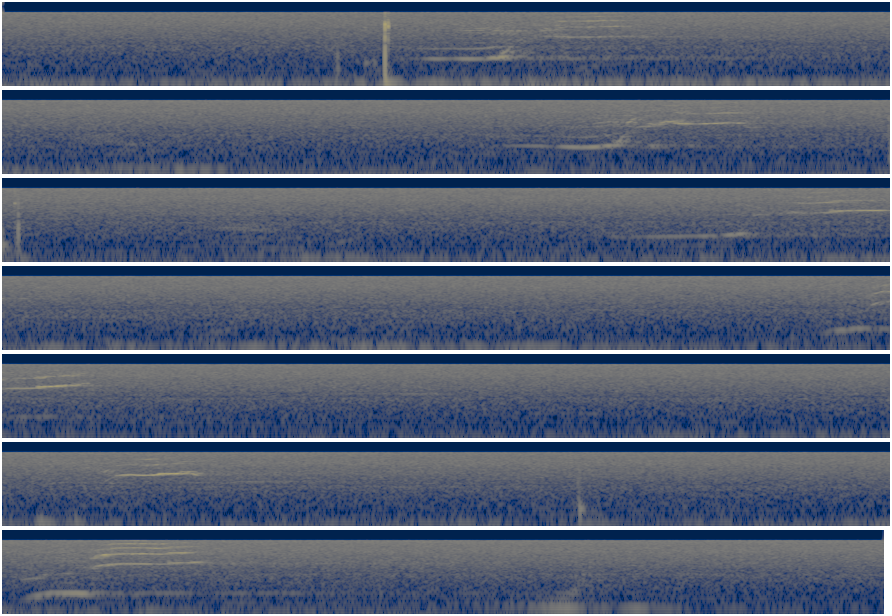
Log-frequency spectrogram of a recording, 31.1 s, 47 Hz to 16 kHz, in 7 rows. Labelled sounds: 2.7	3.2	humpback whale, 1.3 to 6.0 kHz
7.4	8.2	humpback whale, 1.2 to 3.3 kHz
12.8	13.4	humpback whale, 1.3 to 3.4 kHz
17.7	18.2	humpback whale, 1.0 to 3.8 kHz
22.7	23.7	humpback whale, 0.96 to 2.1 kHz
27.0	27.7	humpback whale, 1.1 to 7.7 kHz

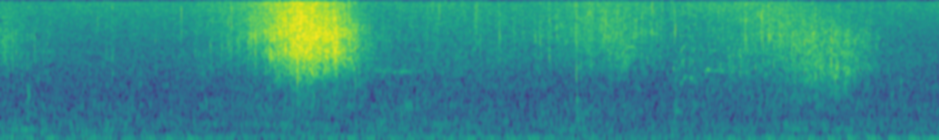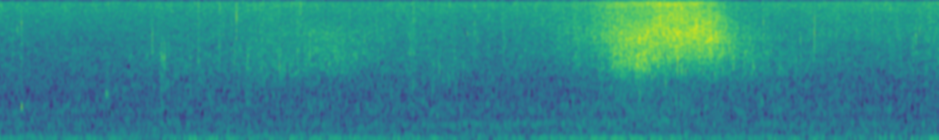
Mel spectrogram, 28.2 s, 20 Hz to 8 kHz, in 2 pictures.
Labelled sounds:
5.3	6.4	killer whale, Bigg's (transient), Gulf of Alaska transient, 1.5 to 1.9 kHz
10.1	11.2	killer whale, Bigg's (transient), Gulf of Alaska transient, 1.0 to 3.0 kHz

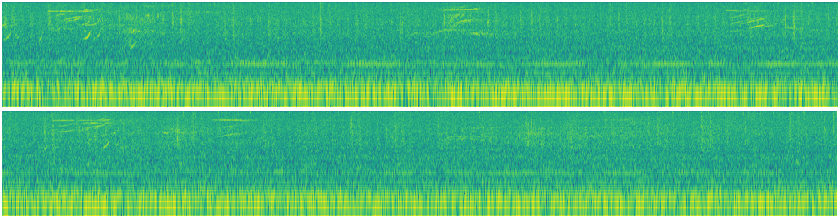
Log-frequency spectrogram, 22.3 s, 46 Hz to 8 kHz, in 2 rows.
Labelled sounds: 0.5	2.2	killer whale, southern resident, 0.87 to 5.6 kHz
5.8	6.6	killer whale, southern resident, 1.5 to 6.2 kHz
9.6	10.3	killer whale, southern resident, 1.8 to 5.3 kHz
11.7	12.8	killer whale, southern resident, 1.3 to 5.5 kHz
13.9	14.5	killer whale, southern resident, 2.3 to 5.7 kHz

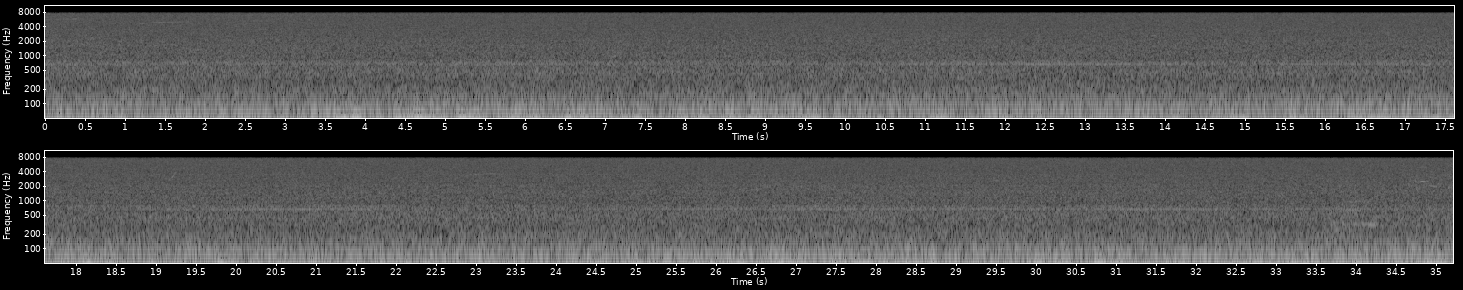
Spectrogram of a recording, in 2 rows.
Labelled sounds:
1.2	1.8	small unidentified odontocete, 4.6 to 5.1 kHz

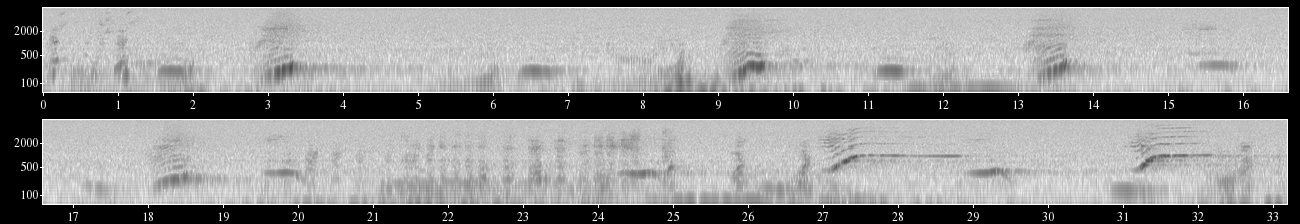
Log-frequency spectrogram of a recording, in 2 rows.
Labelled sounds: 2.8	3.3	humpback whale, 0.80 to 2.5 kHz
15.4	15.7	humpback whale, 2.2 to 2.4 kHz
18.1	18.4	humpback whale, 1.4 to 1.9 kHz
26.9	29.2	humpback whale, 0.80 to 5.0 kHz
31.0	32.2	humpback whale, 0.80 to 6.0 kHz

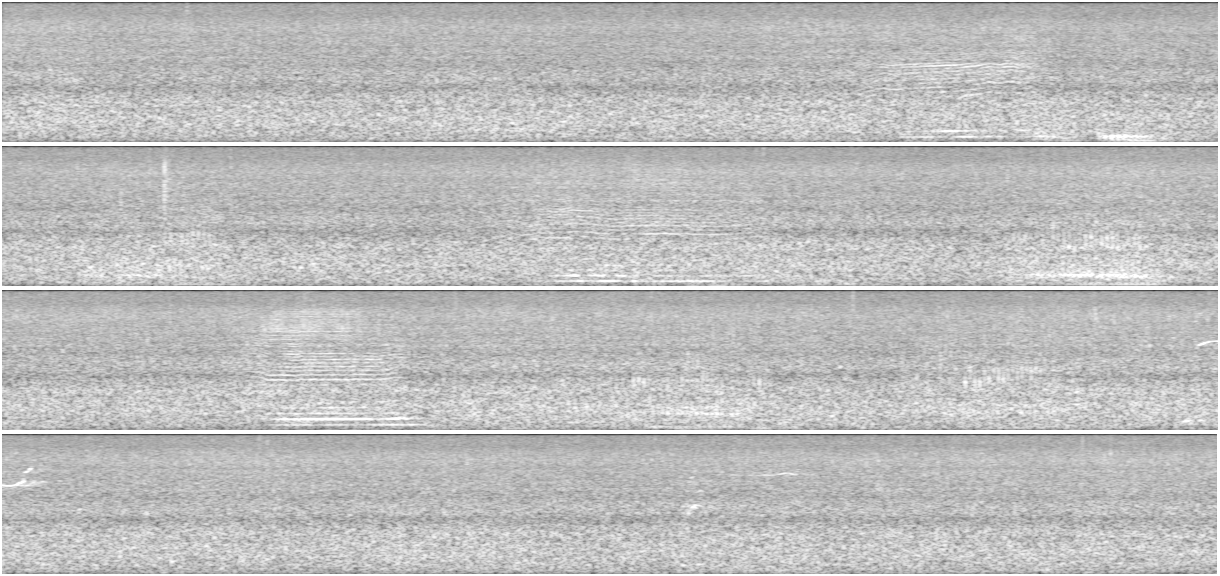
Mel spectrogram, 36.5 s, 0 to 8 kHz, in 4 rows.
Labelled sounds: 6.6	7.3	humpback whale, 1.8 to 2.0 kHz
20.2	20.6	humpback whale, 1.1 to 3.2 kHz
27.2	27.7	humpback whale, 2.3 to 2.9 kHz
33.0	33.3	humpback whale, 3.1 to 3.4 kHz

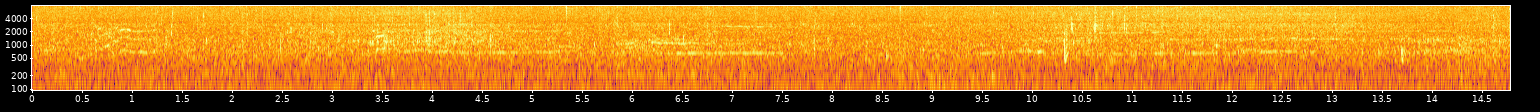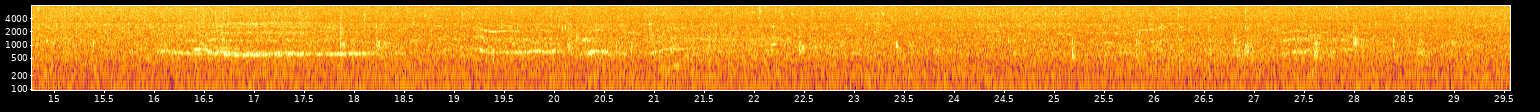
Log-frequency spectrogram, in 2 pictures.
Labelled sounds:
3.3	5.4	killer whale, Bigg's (transient), Gulf of Alaska transient, 0.46 to 1.8 kHz
5.9	7.6	killer whale, Bigg's (transient), Gulf of Alaska transient, 0.44 to 1.3 kHz
10.9	13.0	killer whale, Bigg's (transient), Gulf of Alaska transient, 0.55 to 1.5 kHz
16.1	18.5	killer whale, Bigg's (transient), Gulf of Alaska transient, 0.41 to 2.0 kHz
19.0	20.9	killer whale, Bigg's (transient), Gulf of Alaska transient, 0.55 to 2.4 kHz
27.1	28.0	killer whale, Bigg's (transient), Gulf of Alaska transient, 0.44 to 2.2 kHz

